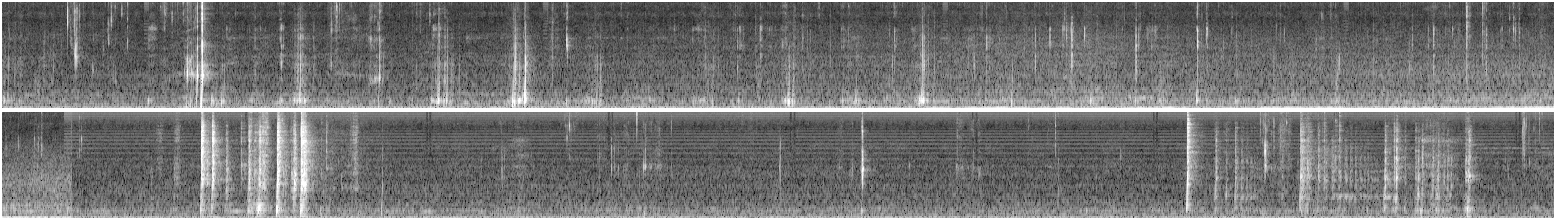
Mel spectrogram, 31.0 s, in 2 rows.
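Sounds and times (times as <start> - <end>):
chewing gritty crunches: 0.0 - 16.5
clay piece cracking on metal: 27.4 - 30.3.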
